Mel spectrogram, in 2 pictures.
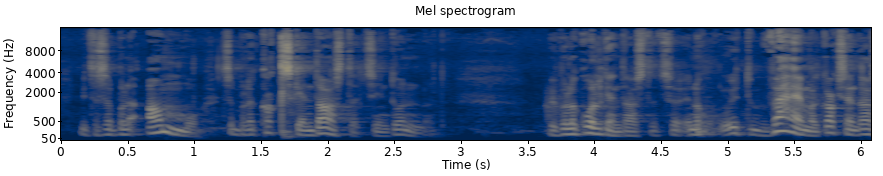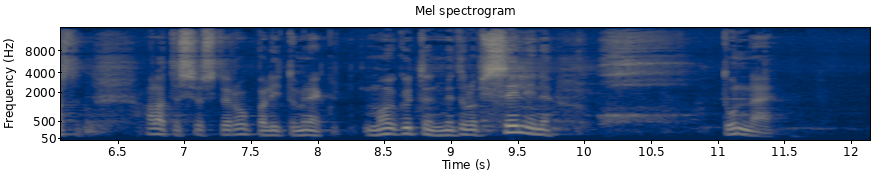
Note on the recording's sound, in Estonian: Audio salvestus koosolekult.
